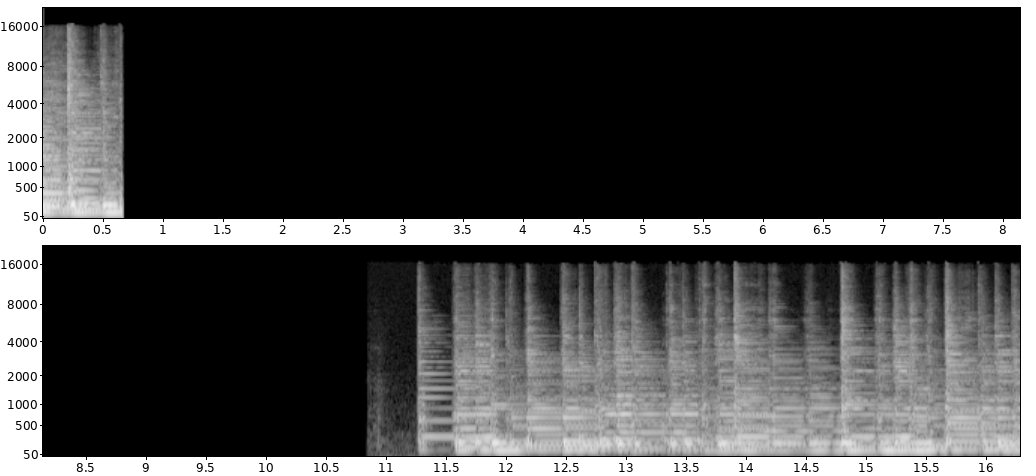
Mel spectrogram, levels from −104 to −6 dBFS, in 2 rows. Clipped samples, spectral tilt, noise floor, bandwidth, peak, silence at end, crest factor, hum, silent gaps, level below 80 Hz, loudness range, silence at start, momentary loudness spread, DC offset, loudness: under 0.1%; -5 dB/octave; under -90 dBFS; 16.5 kHz; -4 dBFS; 0 s; 24 dB; none; 0.67-10.84 s; -62 dBFS; 9 LU; 0 s; 8 LU; under 0.1%; -24 LUFS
